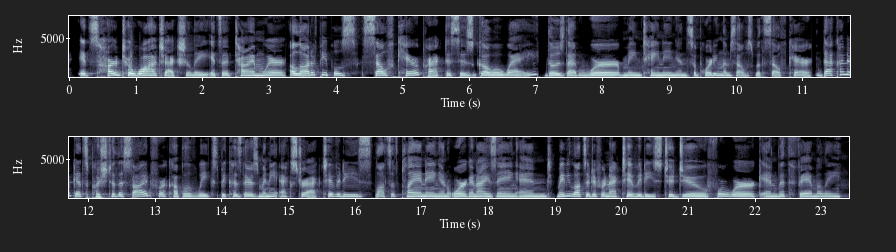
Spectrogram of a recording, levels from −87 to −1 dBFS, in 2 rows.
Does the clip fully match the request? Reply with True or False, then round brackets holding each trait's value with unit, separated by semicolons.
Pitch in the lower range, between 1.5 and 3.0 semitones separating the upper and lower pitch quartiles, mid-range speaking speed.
False (225 Hz; 2.6 semitones; 160 wpm)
